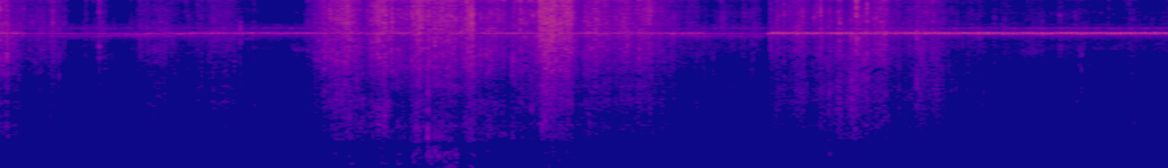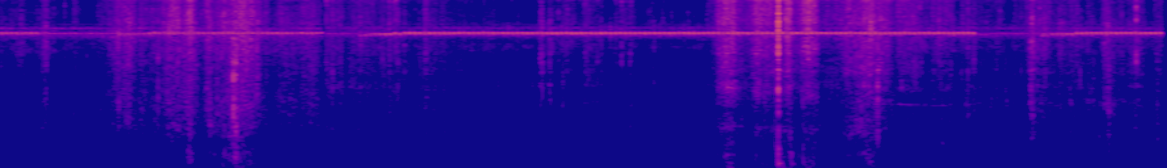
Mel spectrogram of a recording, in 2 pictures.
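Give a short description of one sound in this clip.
Dry leaves and undergrowth rustle as a hand reaches through them.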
